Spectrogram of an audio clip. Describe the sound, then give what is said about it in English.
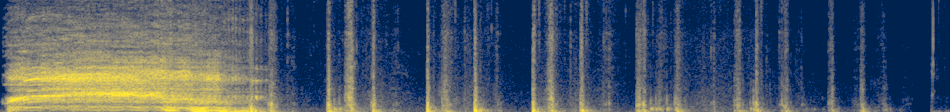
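A wild Australian brumby horse gives a loud whinny lasting just over a second, then hooves clop in a quick, uneven rhythm of sharp knocks. No one is talking. “It's time for Australia to end this deadly love affair and consign the Brumby to the one place where they can do no more harm while continuing to be a part of our story.”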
